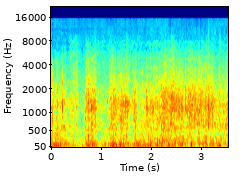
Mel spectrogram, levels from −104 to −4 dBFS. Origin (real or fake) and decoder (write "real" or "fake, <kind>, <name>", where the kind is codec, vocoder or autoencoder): fake, codec, SNAC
